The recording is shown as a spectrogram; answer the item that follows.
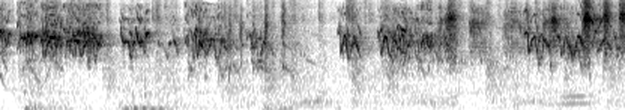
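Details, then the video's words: Lovebirds singing: dense, harsh high-pitched squawks and chirps in rapid overlapping bursts, pausing briefly between outbursts, with faint low thumps beneath. "Lovebirds Sounds Lovebirds Singing"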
